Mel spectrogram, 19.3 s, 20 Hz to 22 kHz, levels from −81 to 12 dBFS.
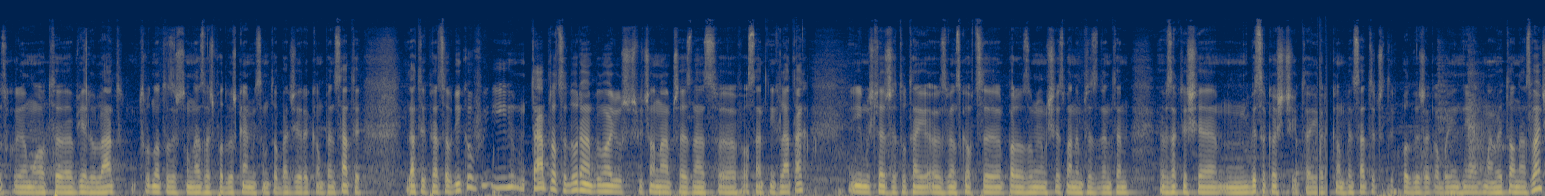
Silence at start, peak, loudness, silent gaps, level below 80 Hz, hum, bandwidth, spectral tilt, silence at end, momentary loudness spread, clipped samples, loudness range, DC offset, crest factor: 0 s; 0 dBFS; -18 LUFS; none; -36 dBFS; none; 13 kHz; -6.5 dB/octave; 0 s; 6 LU; under 0.1%; 3 LU; under 0.1%; 18 dB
